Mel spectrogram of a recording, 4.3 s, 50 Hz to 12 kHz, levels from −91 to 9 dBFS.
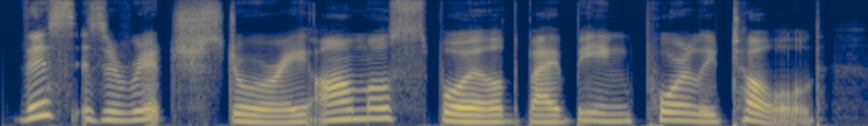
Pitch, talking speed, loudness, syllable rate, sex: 210 Hz, 150 wpm, -18 LUFS, 3.7 syllables/s, female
